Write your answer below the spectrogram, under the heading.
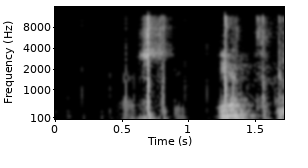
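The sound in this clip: Fingers type on a computer keyboard while entering a multiple-choice question, giving a few soft, clattery keystrokes in two short bursts with quiet gaps between.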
